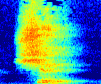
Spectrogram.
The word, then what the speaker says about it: should: On fait attention, même s'il y a un « L », on ne le prononce pas. On dit bien « should ».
